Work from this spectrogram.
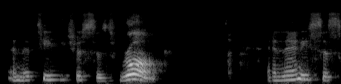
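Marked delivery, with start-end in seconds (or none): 1.2-1.6 a louder, final "Wrong."; firm loud verdict. Retold or imitated. The abbot rejects his student's humble answer, loudly. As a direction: shut the answer down with one word.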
